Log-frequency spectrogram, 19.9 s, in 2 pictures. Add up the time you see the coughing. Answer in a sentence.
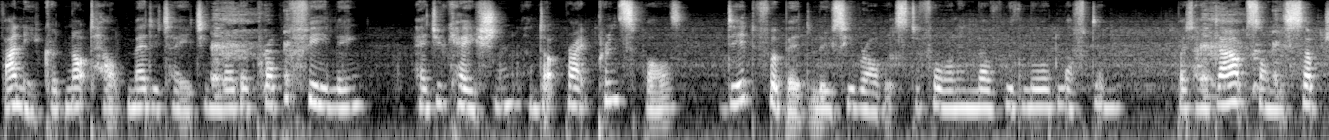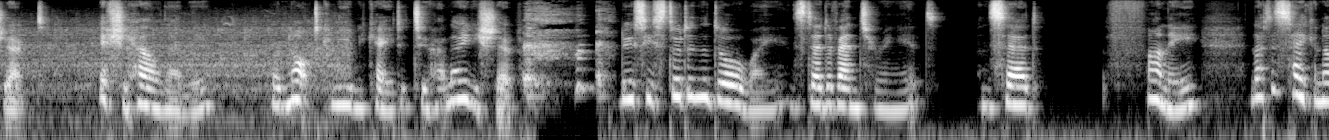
You can hear the coughing for 2 seconds altogether.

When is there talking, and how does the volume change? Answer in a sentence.
You can hear the talking from 0.0 to 13.9 s, at a steady volume; and from 14.6 to 19.9 s, getting quieter then louder.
